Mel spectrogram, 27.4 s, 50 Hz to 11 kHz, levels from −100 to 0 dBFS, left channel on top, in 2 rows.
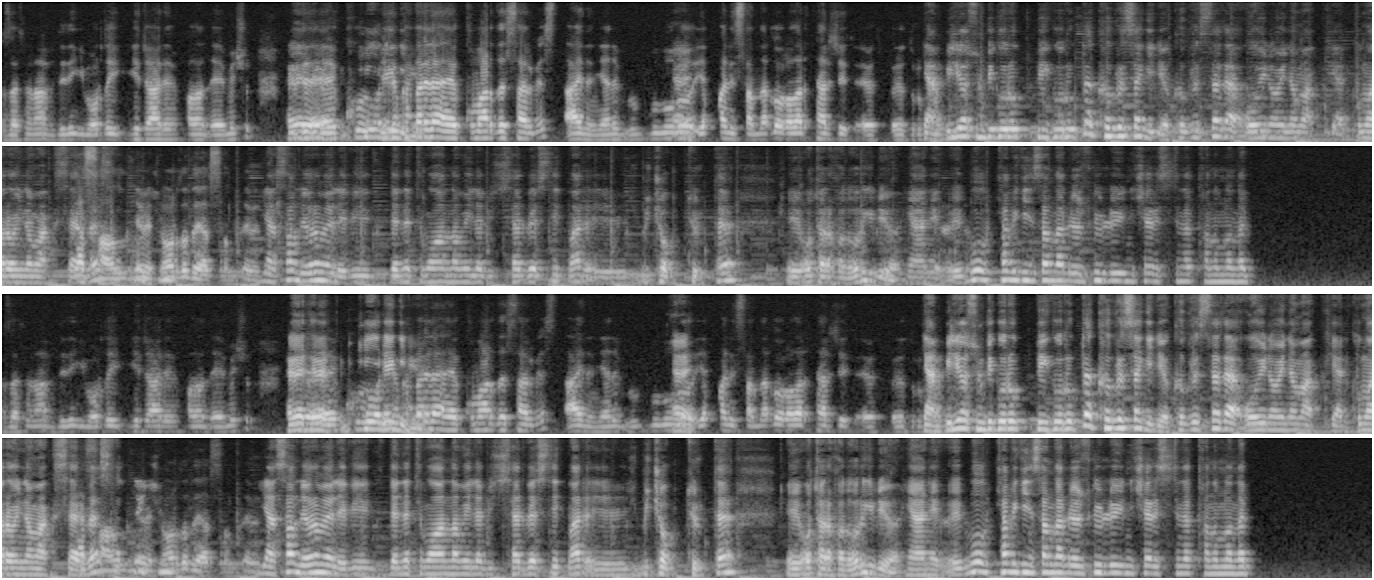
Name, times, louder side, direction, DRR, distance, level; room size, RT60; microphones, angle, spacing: voice 1, 0.0-9.4 14.4-16.3 23.1-23.2, left 4 dB, 45° left, 0.3 m, -26 dB
voice 2, 2.9-4.3 6.7-6.9 9.2-14.8 15.0-15.4 16.2-26.2, right 3 dB, 55° right, 0.4 m, -23 dB
sound 1, 9.2-24.7, equal, 75° left, 0.7 m, -38 dB
2.1 x 2.0 x 3.2 m
head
